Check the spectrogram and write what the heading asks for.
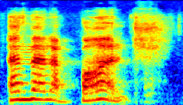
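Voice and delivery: rough, tired hoarse voice. Real, not acted. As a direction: voice going hoarse. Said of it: "I feel like I'm losing my voice".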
